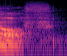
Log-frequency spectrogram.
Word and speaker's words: off: Pessoal, a pronúncia desse cara aqui é of, como se fosse ovo, tá? Of, esse é off. Dois F's é off. Um F só é of.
